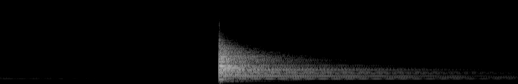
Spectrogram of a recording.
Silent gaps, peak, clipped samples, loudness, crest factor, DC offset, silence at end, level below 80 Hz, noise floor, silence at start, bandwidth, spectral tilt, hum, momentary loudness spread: none; -10 dBFS; under 0.1%; -30 LUFS; 26 dB; under 0.1%; 1.15 s; -88 dBFS; -89 dBFS; 2.2 s; 5 kHz; -2 dB/octave; none; 25 LU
